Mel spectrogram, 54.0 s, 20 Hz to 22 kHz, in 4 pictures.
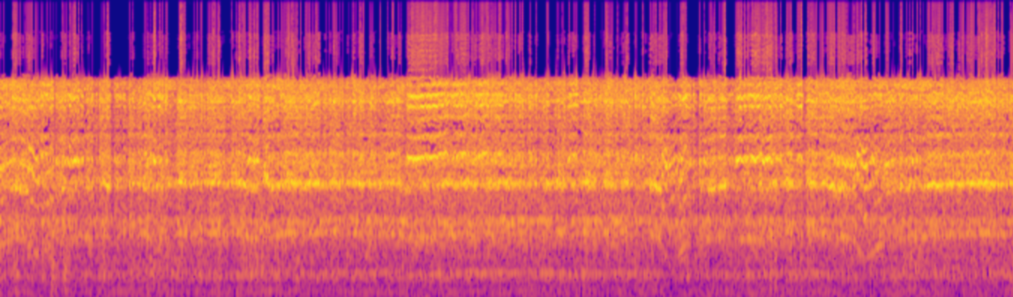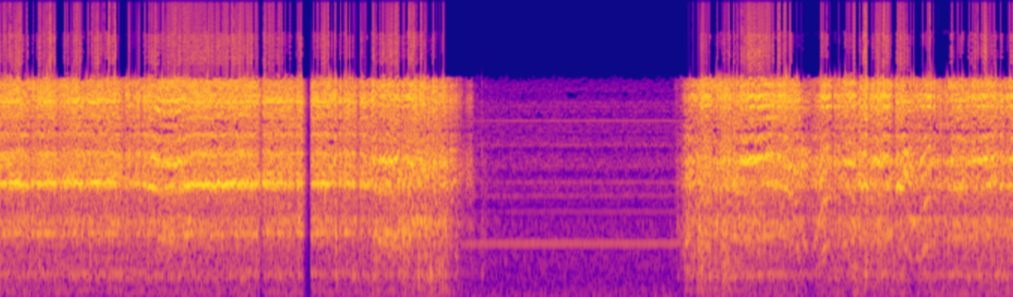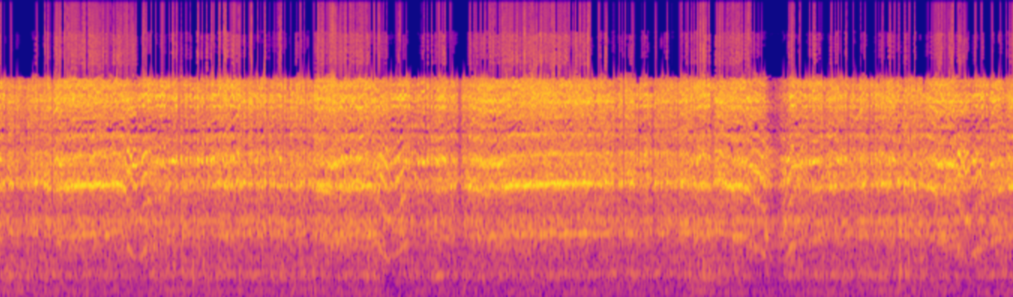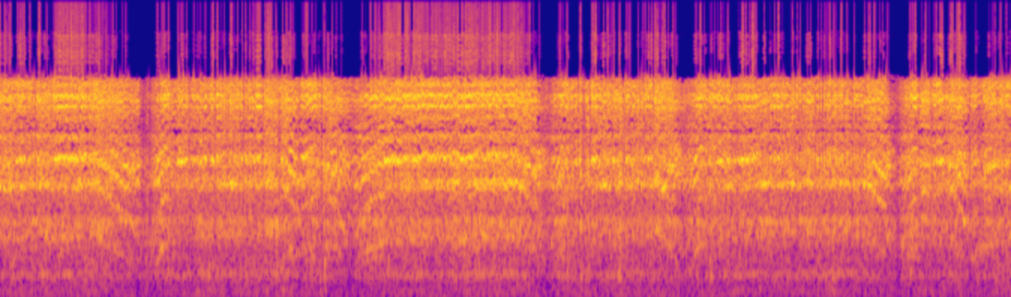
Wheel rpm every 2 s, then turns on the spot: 230, 230, 230, 220, 210, 220, 230, 230, 230, 80, 10, 140, 190, 210, 210, 190, 230, 230, 180, 210, 110, 170, 180, 150, 180, 170, 180.
none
